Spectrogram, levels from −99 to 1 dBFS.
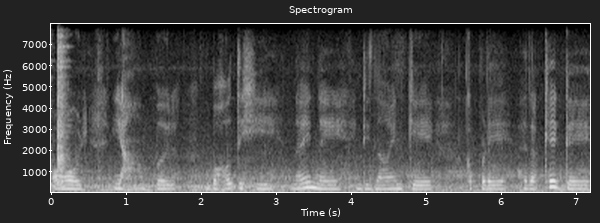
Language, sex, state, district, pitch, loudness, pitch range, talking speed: Hindi, female, Himachal Pradesh, Shimla, 185 Hz, -21 LUFS, 175-190 Hz, 90 wpm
